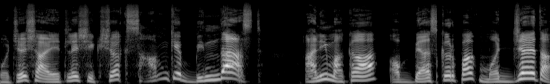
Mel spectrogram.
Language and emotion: Goan Konkani, happy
